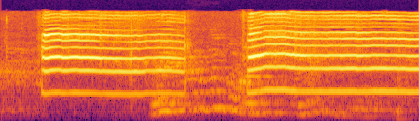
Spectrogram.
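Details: Kitten giving two loud, sustained, flat-pitched meows in quick succession, the second longer, in a small indoor space with a low voice faintly beneath.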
